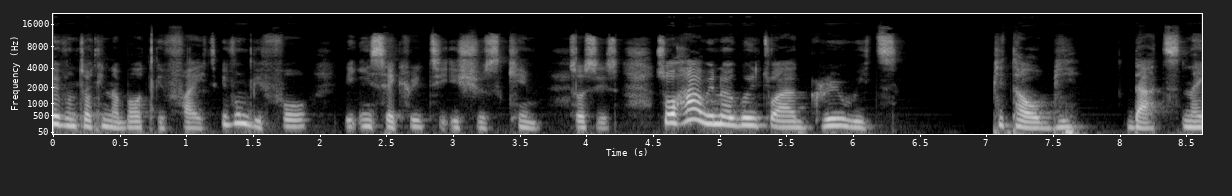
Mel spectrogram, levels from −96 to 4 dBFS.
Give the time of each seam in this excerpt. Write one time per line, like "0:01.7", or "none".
0:03.9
